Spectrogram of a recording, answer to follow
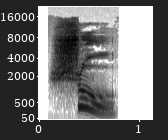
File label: "shu4", chinese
